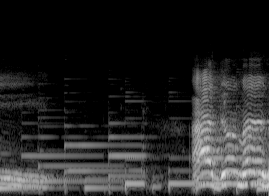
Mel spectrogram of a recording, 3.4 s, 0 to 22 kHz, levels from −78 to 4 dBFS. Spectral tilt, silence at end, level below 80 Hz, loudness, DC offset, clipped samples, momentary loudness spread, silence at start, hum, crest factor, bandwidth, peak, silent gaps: -7 dB/octave; 0 s; -68 dBFS; -18 LUFS; under 0.1%; under 0.1%; 19 LU; 0 s; none; 18 dB; 6.8 kHz; -2 dBFS; none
